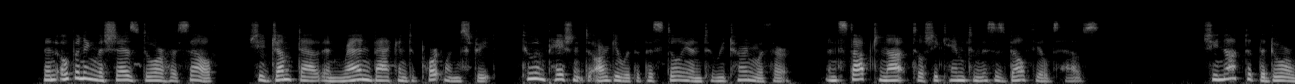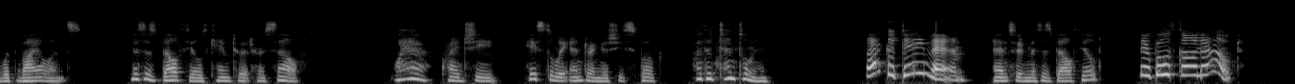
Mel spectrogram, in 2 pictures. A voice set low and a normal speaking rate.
No: medium, 180 Hz; average, 165 wpm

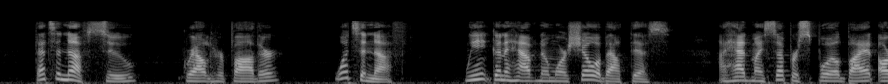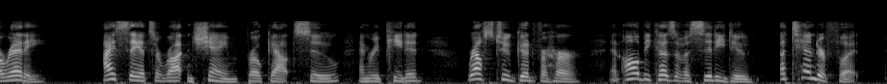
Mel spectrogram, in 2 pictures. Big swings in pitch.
Yes: wide, 5.9 semitones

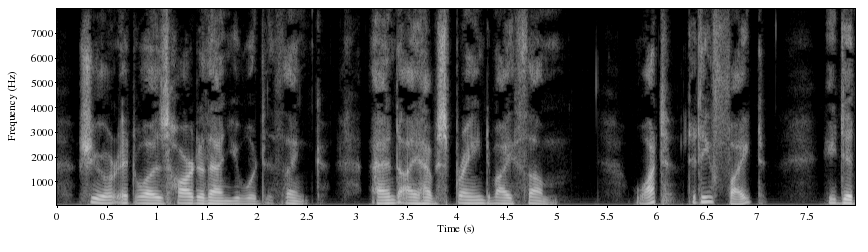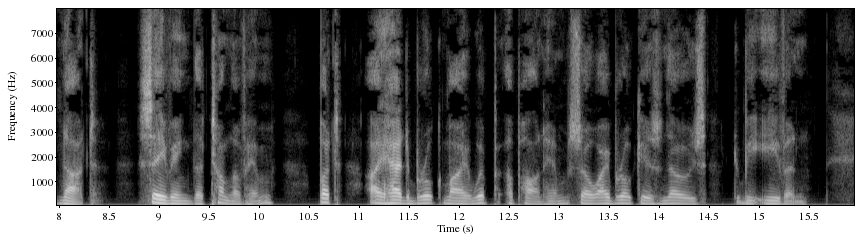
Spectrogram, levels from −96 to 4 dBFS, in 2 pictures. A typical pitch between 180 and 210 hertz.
No: low, 125 Hz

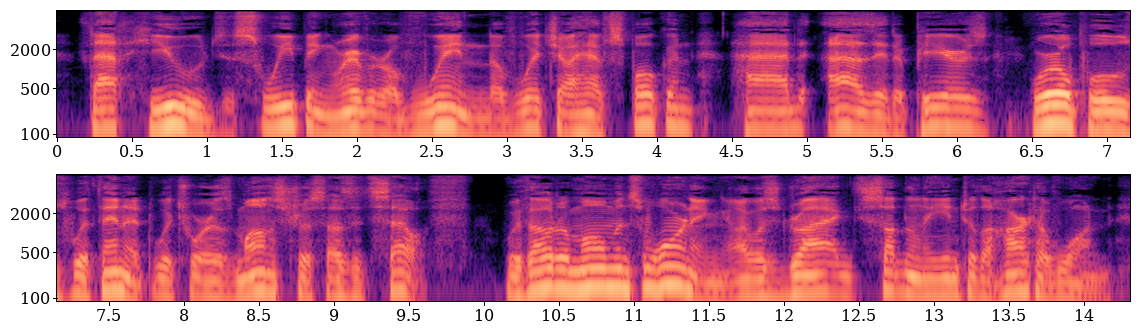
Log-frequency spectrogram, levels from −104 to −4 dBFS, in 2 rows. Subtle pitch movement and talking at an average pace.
No: average, 4.7 semitones; average, 155 wpm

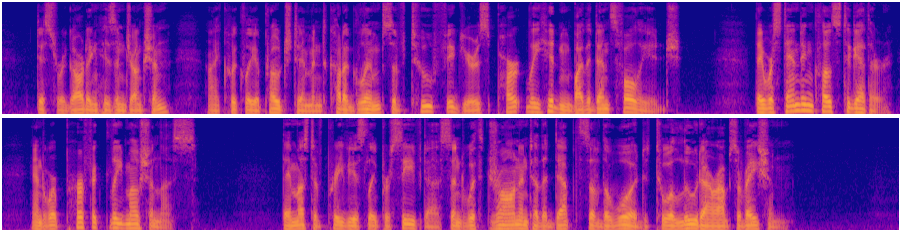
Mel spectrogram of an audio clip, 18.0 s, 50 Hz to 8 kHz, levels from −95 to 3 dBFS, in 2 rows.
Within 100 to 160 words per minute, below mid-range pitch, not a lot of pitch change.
No: average, 155 wpm; very low, 90 Hz; average, 4.2 semitones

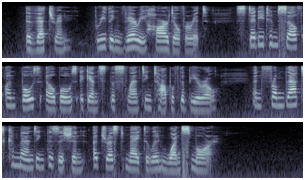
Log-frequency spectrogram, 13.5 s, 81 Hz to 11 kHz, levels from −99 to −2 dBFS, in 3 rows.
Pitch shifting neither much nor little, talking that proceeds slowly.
Yes: average, 4.7 semitones; slow, 125 wpm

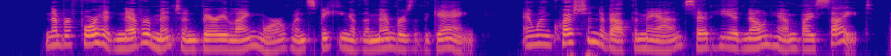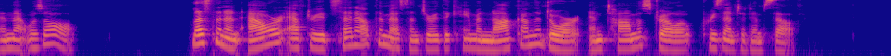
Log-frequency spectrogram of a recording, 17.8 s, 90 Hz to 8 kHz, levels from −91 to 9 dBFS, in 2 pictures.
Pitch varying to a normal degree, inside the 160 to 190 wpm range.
Yes: average, 4.6 semitones; average, 185 wpm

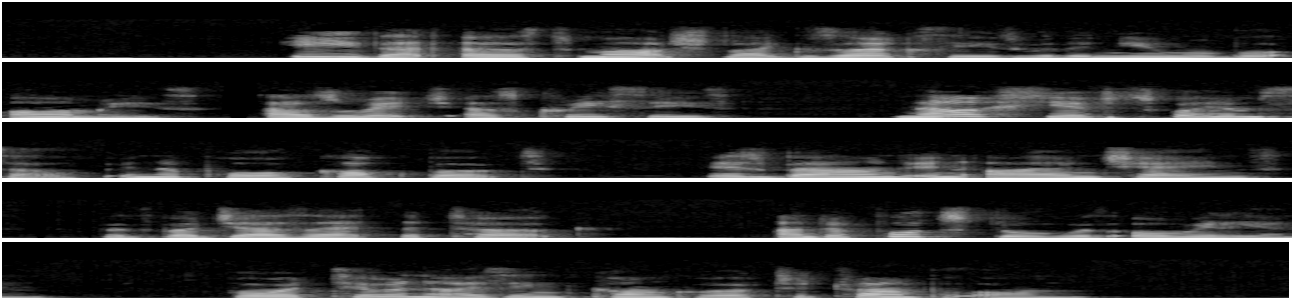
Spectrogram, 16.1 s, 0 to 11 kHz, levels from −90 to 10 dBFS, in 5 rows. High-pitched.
Yes: high, 235 Hz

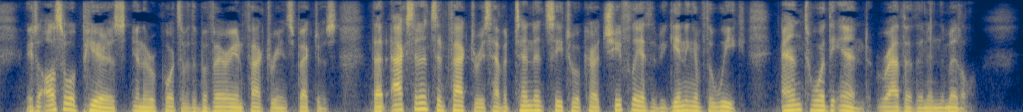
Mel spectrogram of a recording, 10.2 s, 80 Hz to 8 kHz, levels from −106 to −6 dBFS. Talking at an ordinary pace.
No: fast, 210 wpm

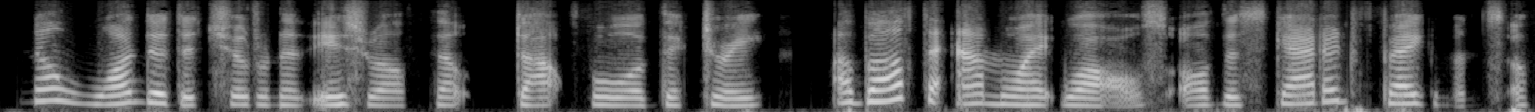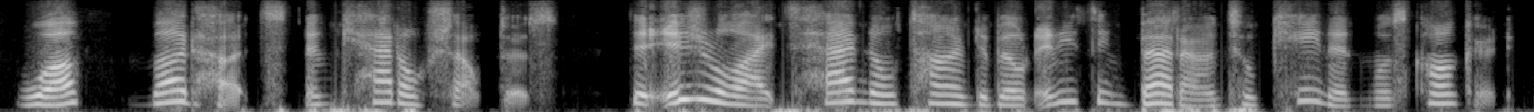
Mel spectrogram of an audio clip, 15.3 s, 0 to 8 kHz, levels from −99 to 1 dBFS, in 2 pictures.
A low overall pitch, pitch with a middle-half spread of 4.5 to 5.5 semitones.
No: high, 225 Hz; average, 5.2 semitones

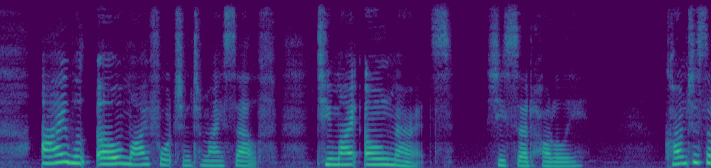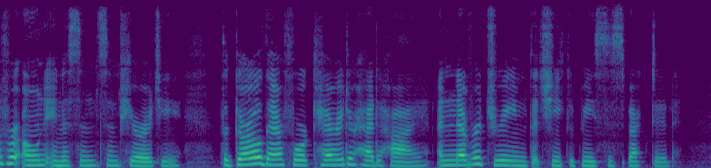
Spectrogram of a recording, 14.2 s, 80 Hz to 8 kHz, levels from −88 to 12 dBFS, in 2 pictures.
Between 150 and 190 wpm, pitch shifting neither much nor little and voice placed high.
Yes: average, 155 wpm; average, 4.2 semitones; high, 230 Hz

